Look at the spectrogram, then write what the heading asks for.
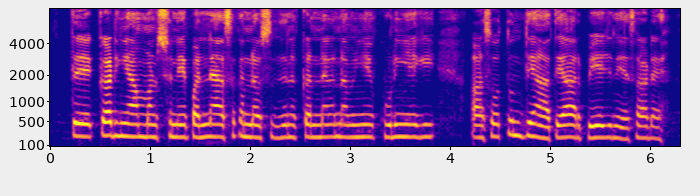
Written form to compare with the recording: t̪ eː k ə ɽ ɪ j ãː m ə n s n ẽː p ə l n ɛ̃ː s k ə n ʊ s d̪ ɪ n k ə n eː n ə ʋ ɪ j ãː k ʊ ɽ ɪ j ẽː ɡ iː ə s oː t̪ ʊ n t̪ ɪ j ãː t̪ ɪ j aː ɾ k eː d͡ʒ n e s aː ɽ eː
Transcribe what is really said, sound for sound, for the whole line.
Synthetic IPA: t̪ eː k ə ɽ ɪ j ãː m ə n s n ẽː p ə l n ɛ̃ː s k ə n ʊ s d̪ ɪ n k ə n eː n ə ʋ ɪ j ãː k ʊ ɽ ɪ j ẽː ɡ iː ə s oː t̪ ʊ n d̪ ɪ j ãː t̪ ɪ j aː ɾ p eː d͡ʒ n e s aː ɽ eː

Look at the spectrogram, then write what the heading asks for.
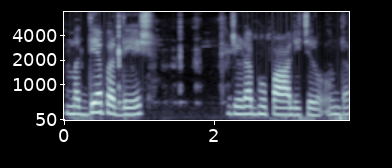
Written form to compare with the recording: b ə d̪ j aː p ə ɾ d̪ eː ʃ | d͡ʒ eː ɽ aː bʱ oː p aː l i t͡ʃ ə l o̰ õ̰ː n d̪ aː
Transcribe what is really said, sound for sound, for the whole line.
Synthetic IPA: m ə d̪ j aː p ə ɾ d̪ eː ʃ | d͡ʒ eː ɽ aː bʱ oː p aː l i t͡ʃ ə ɾ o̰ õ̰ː n d̪ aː

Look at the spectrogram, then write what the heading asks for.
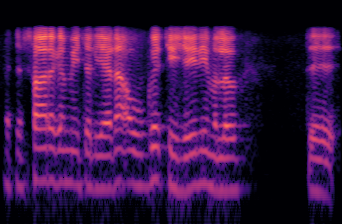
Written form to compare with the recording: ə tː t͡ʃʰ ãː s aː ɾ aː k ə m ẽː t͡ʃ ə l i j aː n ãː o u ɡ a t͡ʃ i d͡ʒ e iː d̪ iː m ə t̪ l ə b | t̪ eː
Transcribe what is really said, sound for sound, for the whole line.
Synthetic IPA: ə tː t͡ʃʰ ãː s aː ɾ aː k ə m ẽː t͡ʃ ə l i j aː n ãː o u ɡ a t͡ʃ iː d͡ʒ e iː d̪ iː m ə t̪ l ə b | t̪ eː

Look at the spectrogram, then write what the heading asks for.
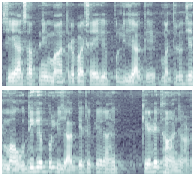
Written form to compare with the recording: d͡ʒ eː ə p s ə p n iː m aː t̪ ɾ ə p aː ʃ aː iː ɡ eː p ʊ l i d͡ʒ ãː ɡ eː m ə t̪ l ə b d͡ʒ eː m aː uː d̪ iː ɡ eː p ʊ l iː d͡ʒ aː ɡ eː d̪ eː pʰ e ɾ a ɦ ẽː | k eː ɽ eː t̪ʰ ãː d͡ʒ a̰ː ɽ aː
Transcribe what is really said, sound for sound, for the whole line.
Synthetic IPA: d͡ʒ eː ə s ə p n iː m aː t̪ ɾ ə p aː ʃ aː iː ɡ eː p ʊ l i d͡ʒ aː ɡ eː m ə t̪ l ə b d͡ʒ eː m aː uː d̪ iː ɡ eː p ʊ l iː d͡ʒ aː ɡ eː t̪ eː pʰ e ɾ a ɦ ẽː | k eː ɽ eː t̪ʰ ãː d͡ʒ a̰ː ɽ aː

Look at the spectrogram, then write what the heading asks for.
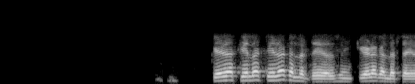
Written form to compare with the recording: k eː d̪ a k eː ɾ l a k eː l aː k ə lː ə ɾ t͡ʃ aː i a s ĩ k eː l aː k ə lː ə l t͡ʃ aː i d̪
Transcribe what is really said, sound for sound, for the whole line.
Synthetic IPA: k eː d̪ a k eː l a k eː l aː k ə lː ə ɾ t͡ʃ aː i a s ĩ k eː ɽ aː k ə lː ə ɾ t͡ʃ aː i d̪

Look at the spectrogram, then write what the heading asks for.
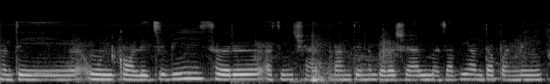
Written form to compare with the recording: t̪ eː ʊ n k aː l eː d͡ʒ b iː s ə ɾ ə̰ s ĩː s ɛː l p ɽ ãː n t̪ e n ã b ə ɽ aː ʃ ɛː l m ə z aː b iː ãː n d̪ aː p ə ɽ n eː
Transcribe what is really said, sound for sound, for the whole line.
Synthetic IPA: t̪ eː ʊ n k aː l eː d͡ʒ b iː s ə ɾ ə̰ s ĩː ʃ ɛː l p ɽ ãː n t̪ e n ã b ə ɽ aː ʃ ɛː l m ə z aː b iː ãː n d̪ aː p ə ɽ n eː

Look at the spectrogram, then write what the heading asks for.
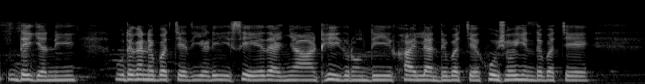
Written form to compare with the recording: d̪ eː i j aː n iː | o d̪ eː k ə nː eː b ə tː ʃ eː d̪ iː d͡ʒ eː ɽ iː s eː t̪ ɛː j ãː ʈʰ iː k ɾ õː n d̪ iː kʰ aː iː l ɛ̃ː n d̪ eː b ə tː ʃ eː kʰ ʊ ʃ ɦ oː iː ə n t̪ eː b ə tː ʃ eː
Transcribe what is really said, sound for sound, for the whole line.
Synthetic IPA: d̪ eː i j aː n iː | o d̪ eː k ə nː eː b ə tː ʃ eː d̪ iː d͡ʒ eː ɽ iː s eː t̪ ɛː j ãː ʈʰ iː k ɾ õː n d̪ iː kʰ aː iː l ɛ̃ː n d̪ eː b ə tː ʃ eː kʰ ʊ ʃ ɦ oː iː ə n d̪ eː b ə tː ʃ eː

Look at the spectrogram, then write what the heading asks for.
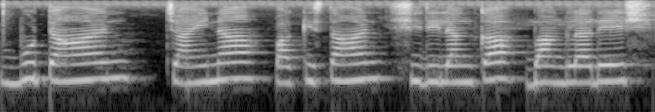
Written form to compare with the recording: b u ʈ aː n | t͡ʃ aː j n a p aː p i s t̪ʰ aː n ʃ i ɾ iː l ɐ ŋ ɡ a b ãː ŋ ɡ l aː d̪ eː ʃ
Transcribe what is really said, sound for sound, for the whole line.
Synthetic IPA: b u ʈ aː n | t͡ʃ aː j n a p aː k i s t̪ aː n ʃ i ɾ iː l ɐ ŋ k a b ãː ŋ ɡ l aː d̪ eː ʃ

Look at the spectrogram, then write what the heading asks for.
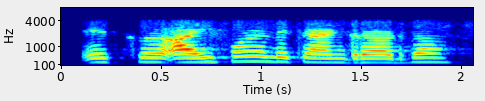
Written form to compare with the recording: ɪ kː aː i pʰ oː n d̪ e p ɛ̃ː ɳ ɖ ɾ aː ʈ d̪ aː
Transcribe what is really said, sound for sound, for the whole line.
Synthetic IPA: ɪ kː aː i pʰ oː n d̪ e k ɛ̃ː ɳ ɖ ɾ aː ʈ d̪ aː

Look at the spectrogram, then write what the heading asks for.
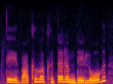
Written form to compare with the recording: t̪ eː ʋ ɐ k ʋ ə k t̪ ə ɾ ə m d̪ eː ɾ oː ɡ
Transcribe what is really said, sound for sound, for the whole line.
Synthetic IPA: t̪ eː ʋ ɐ kʰ ʋ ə kʰ t̪ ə ɾ ə m d̪ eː l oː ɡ

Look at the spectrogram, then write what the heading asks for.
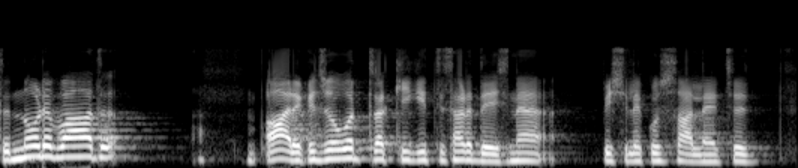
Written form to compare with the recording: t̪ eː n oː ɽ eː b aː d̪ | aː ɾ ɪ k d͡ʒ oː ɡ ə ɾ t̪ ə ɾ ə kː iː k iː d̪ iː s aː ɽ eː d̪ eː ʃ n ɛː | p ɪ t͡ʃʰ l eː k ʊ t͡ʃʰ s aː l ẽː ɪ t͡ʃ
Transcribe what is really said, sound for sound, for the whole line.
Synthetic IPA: t̪ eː n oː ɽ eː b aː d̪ | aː ɾ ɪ k d͡ʒ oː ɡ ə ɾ t̪ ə ɾ ə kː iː k iː t̪ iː s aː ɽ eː d̪ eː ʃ n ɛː | p ɪ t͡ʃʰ l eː k ʊ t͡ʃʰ s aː l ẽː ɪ t͡ʃ

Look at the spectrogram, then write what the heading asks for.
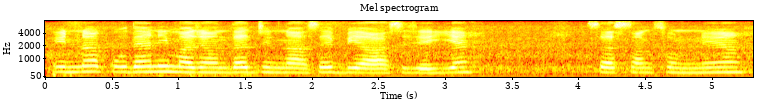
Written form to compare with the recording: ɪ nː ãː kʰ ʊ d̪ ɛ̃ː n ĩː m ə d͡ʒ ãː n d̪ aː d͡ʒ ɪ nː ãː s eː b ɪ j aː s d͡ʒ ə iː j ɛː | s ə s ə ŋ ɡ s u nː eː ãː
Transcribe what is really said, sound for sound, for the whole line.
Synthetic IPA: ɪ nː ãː k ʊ d̪ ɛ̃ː n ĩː m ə d͡ʒ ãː n d̪ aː d͡ʒ ɪ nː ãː s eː b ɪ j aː s d͡ʒ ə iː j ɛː | s ə s ə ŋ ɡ s ʊ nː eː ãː

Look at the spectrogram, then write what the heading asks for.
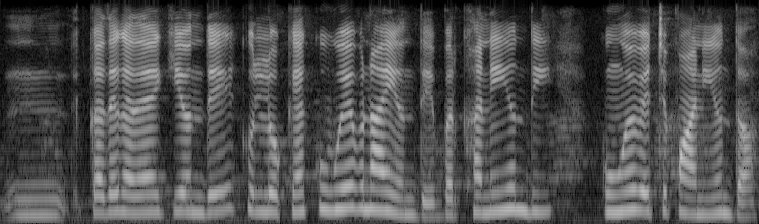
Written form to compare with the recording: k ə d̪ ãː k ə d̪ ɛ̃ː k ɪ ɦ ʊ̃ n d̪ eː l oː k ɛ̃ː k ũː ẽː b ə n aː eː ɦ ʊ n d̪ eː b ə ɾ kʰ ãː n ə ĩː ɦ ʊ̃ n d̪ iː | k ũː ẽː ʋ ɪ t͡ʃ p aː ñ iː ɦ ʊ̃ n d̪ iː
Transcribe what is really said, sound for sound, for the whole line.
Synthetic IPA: k ə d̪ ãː k ə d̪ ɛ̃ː k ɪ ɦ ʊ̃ n d̪ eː l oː k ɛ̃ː k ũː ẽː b ə n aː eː ɦ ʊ n d̪ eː b ə ɾ kʰ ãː n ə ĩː ɦ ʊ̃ n d̪ iː | k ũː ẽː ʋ ɪ t͡ʃ p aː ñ iː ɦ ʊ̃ n d̪ aː

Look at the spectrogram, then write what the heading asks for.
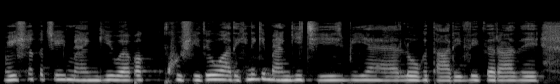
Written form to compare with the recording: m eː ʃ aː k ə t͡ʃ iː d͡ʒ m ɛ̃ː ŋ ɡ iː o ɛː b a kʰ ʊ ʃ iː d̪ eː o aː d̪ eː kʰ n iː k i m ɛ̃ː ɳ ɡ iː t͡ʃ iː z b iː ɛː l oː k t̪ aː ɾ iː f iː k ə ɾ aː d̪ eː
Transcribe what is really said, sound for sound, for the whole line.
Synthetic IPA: m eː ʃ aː k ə t͡ʃ iː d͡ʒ m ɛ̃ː ŋ ɡ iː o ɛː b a kʰ ʊ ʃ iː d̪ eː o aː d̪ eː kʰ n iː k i m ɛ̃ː ŋ ɡ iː t͡ʃ iː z b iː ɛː l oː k t̪ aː ɾ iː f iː k ə ɾ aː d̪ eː

